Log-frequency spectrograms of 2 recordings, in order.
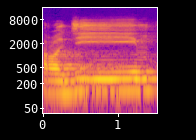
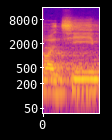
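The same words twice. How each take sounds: First: The j sound is fully voiced without escaping air. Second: The j sound is breathy with air escaping. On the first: The speaker calls it right. "ജഹ്റോടുകൂടെ ഉച്ചരിക്കണം, ഹംസില്ലാതെ ഉച്ചരിക്കണം" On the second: The speaker calls it wrong. "റജീം എന്നായി പോകാൻ പാടില്ല"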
